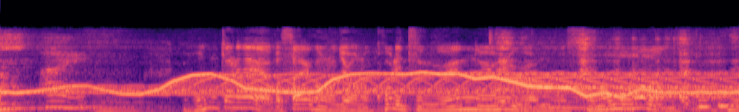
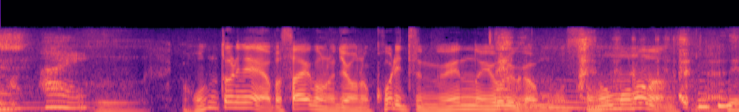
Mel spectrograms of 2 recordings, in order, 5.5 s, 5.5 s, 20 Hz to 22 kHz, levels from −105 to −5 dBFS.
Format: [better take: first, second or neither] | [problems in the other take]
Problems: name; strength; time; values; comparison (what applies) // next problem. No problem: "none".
second | background sound (Musical instrument); 5 dB above the speech // room echo; dies away in 1.9 s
